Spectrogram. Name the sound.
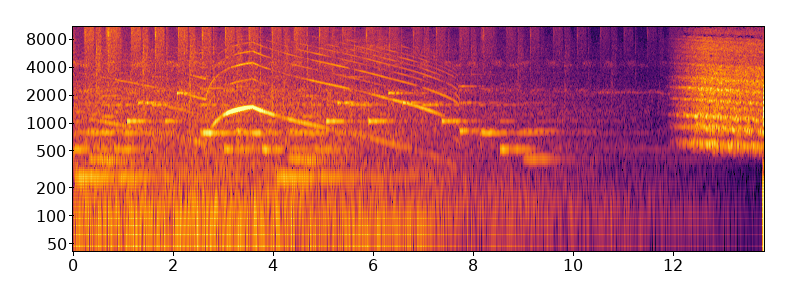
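emergency vehicle siren approaching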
